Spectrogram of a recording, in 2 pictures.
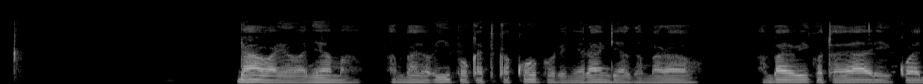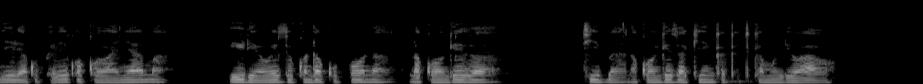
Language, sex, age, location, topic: Swahili, male, 18-24, Dar es Salaam, agriculture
